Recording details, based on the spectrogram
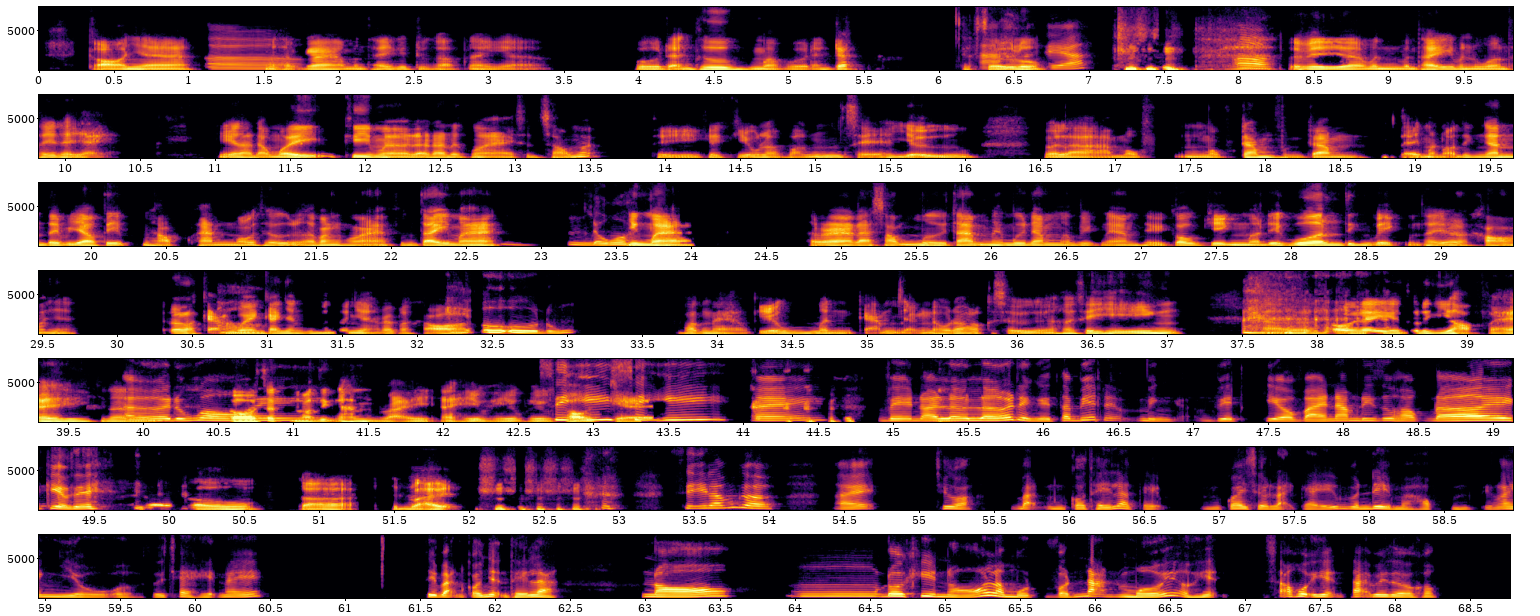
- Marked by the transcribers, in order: tapping; laughing while speaking: "À"; laugh; other background noise; laugh; laugh; unintelligible speech; unintelligible speech; laugh; chuckle; laugh; lip smack
- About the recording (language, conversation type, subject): Vietnamese, podcast, Bạn thấy việc giữ gìn tiếng mẹ đẻ hiện nay khó hay dễ?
